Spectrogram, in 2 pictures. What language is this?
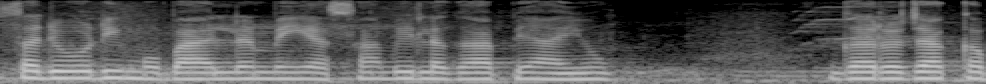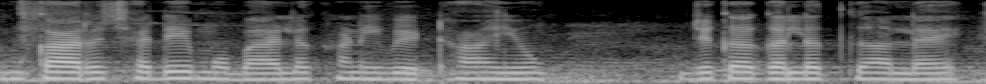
Sindhi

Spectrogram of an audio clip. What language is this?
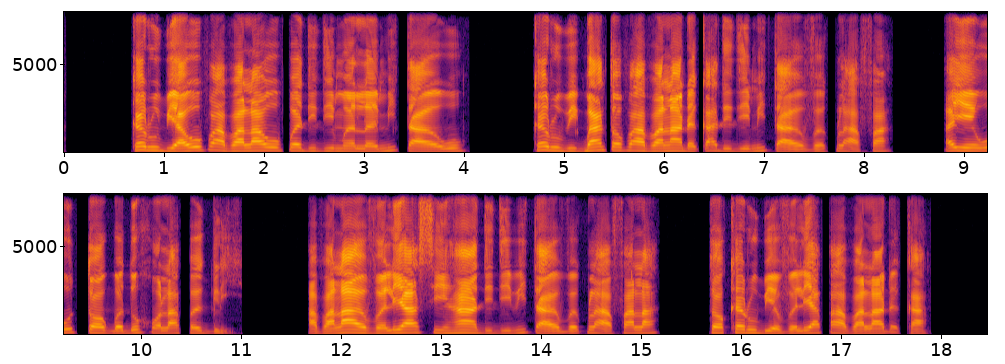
Ewe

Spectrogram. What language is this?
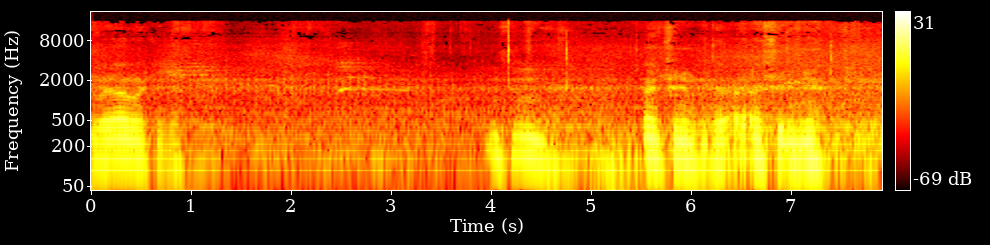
Turkish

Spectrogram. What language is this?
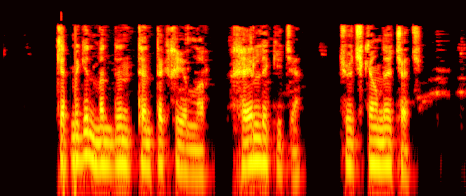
Uyghur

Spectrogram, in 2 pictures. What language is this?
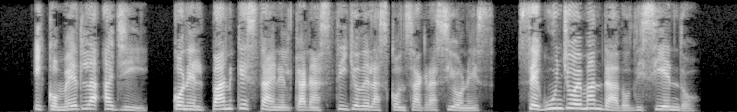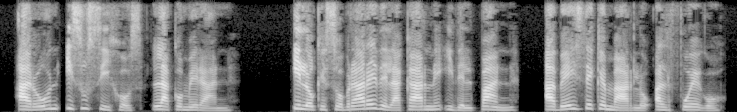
Spanish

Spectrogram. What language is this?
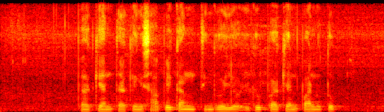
Javanese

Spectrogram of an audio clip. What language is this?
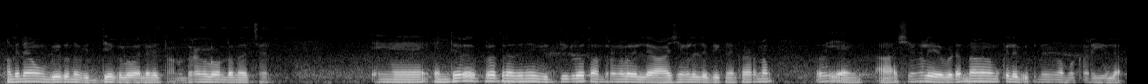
Malayalam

